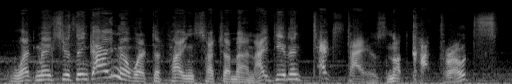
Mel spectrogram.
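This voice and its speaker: An actor playing a florid, lecherous and cowardly old wealthy merchant in a video game. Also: male voice, on the high side, big pitch swings, moderate pace, pushed and bright. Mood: evasive. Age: older. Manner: florid, blustering, stammering when cornered. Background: music.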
